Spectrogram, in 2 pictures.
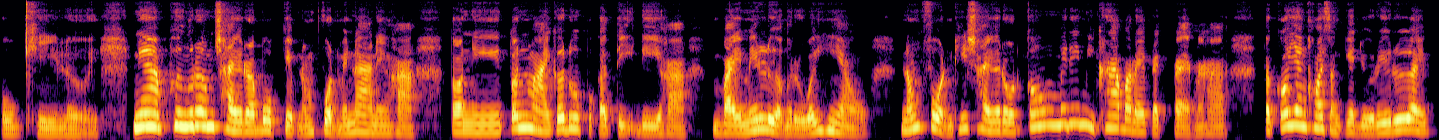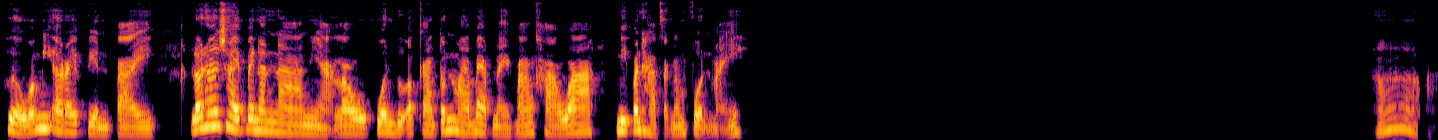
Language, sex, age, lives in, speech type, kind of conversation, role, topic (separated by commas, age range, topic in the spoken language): Thai, female, 35-39, Thailand, read, expert-assistant, asker, อะไรเป็นปัจจัยสำคัญที่ทำให้เกิดภาวะขาดแคลนน้ำในบางพื้นที่ของโลก ทั้งที่โลกมีน้ำอยู่มาก? (What causes water scarcity in some parts of the world, even though there is so much water overall?)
